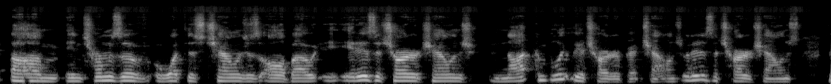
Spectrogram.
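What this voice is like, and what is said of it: Hoarse, strained voice. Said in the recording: “sorry for my voice being is it is what it is with my voice. I've kind of lost my voice”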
